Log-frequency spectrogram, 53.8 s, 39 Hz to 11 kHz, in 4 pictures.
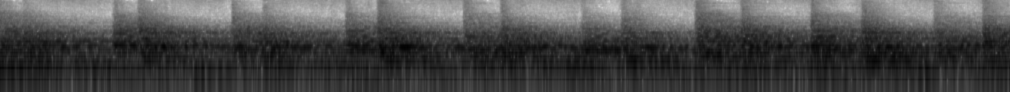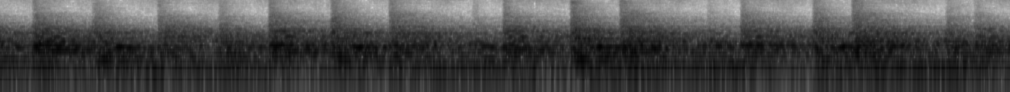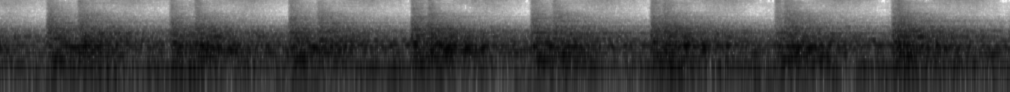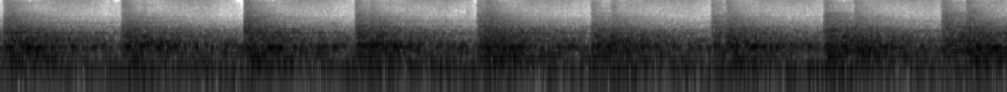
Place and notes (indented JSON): {
  "title": "Sens, France - Savinienne et Potentienne",
  "date": "2010-12-24 23:55:00",
  "description": "The two very big bells of the Sens cathedral.\n0:46 mn : the first stroke. The first bell, The Savinienne.\n2:33 : the second bell, the Potentienne.\nRecorded into the tower by -17°C ! It was extremely loud (135 dB, but it was said to us). Doves were flattened on the ground ! The first time they rang after 35 years of silence, an old person was crying, thinking the pope was dead.\nThese two bells are the few ones on the top of bells. Optimally to listen very loud, as it was inside.\nRecord made with Nicolas Duseigne on the christmas mass.",
  "latitude": "48.20",
  "longitude": "3.28",
  "altitude": "76",
  "timezone": "Europe/Paris"
}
